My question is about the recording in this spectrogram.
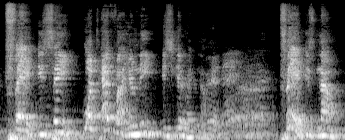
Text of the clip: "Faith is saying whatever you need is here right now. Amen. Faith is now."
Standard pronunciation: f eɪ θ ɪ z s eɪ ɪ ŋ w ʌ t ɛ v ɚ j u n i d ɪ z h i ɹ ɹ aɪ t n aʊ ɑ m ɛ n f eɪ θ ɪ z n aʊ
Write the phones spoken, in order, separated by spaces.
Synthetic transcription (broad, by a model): f eɪ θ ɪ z s eɪ ɪ ŋ w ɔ t ɛ v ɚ j u n i d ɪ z h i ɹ ɹ aɪ t n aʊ ɑ ʊ f eɪ θ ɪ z n aʊ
